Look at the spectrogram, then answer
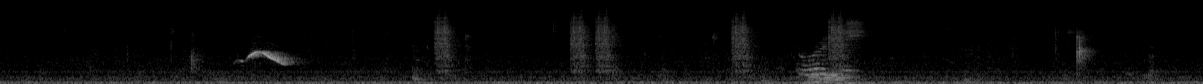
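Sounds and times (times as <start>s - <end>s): person whistling: 2.4s - 3.0s.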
